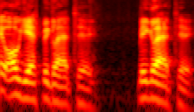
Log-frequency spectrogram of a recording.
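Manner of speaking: offhand, breezy yes; flippant. Pretend. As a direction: brush it off casually. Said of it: "you could flippantly say".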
